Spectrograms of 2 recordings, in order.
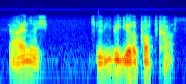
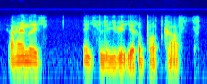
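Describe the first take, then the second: First: It sounds sincerely appreciative and warm. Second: It sounds arrogant and dismissive.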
